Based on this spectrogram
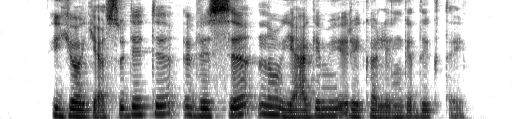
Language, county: Lithuanian, Telšiai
